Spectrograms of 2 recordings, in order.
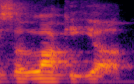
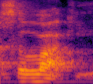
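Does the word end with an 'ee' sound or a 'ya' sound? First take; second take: ya; ee. First: The word ends with a 'ya' sound. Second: The word ends with an 'ee' sound. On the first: The speaker calls it right. "It's actually Salakia" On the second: The speaker calls it wrong. "This is not Salaki"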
